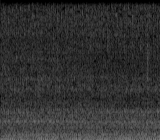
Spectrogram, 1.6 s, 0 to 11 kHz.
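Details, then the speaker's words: 2018 Honda Accord Touring, engine running at a standstill: steady idle with a light, fast, even ticking over a smooth hum. This is the normal direct injection sound. "you could hear that ticking sound that's kind of the direct injection sound"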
